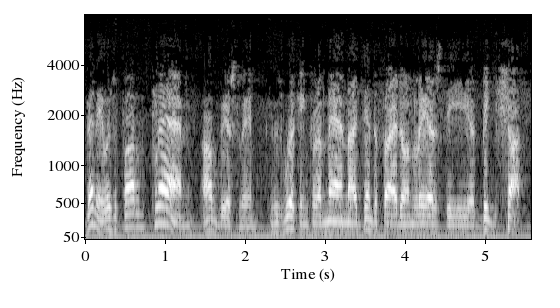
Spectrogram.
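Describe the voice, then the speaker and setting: A man's voice: medium pitch, lively intonation, brisk, lightly acted. Man acting a genteel, unflappable schoolmaster sleuth, old radio. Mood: suave explanation. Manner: precise, hesitant, dryly formal. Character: genteel, unflappable older schoolmaster and amateur detective. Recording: muffled, lightly noisy old radio recording.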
